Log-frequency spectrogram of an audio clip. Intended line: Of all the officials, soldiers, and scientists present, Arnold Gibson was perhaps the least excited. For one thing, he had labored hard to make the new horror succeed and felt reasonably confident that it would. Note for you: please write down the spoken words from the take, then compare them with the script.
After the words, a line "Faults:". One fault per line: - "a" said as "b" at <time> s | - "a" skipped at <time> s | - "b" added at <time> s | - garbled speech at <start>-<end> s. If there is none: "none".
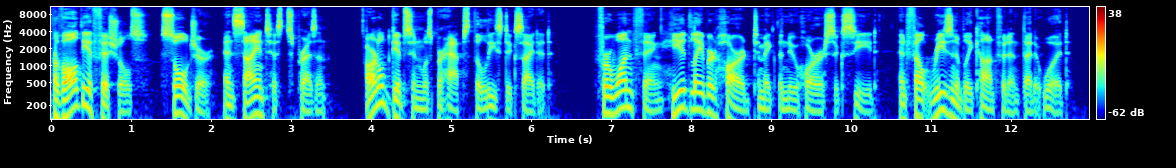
Of all the officials, soldier, and scientists present, Arnold Gibson was perhaps the least excited. For one thing, he had labored hard to make the new horror succeed and felt reasonably confident that it would.
Faults:
- "soldiers" said as "soldier" at 1.4 s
